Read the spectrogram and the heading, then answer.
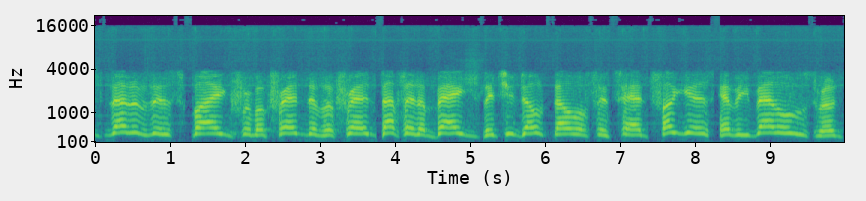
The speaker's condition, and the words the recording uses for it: Parkinson's disease. I hear it played back as it used to be.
